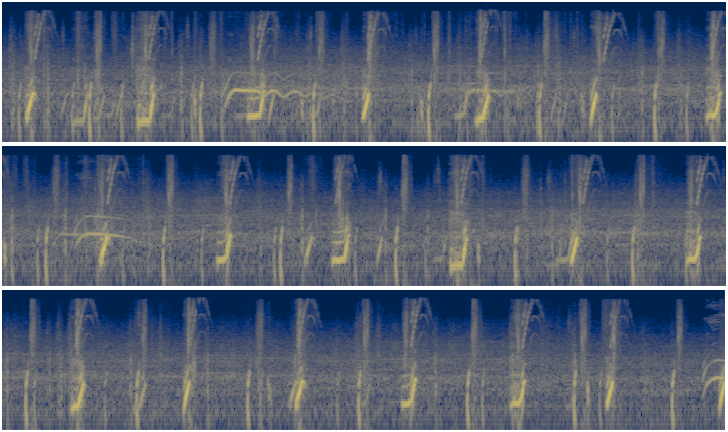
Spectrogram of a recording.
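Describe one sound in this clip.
Springy cartoon jump sounds pop again and again at a steady pace.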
